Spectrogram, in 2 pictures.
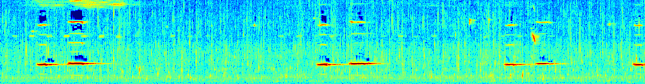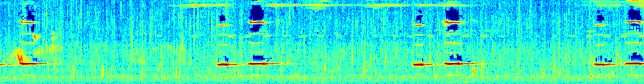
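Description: A striped cuckoo whistles a clear two-note phrase, the second note slightly higher, repeated every few seconds.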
